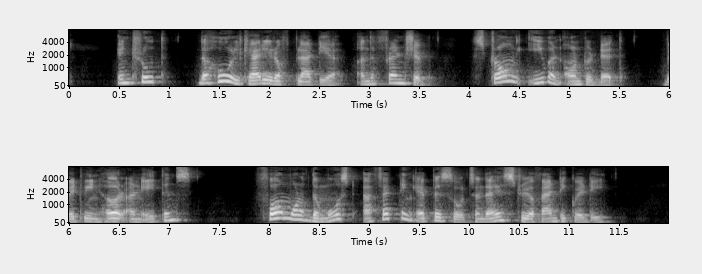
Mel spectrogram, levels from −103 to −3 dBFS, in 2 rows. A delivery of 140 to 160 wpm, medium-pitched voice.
Yes: average, 150 wpm; medium, 170 Hz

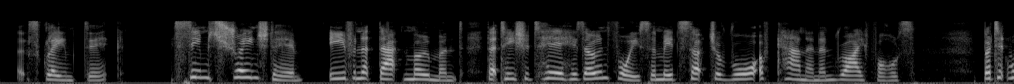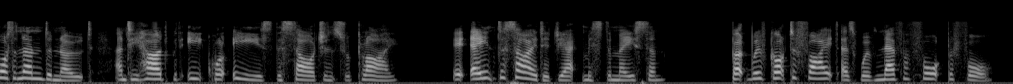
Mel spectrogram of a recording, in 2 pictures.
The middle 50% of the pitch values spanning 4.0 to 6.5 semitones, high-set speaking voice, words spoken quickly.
No: average, 4.9 semitones; high, 230 Hz; average, 165 wpm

